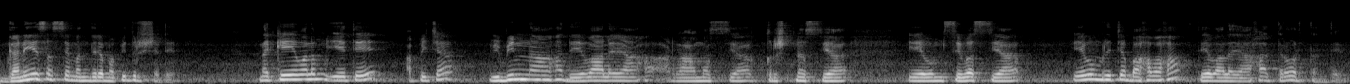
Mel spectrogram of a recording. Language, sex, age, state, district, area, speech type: Sanskrit, male, 30-45, Andhra Pradesh, East Godavari, rural, spontaneous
